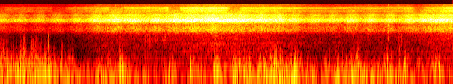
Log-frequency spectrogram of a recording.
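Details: Continuous shrill cicada chorus at Alberese in Italy, an even high buzz holding throughout, layered over heavy low rumble and rustling from wind or movement.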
